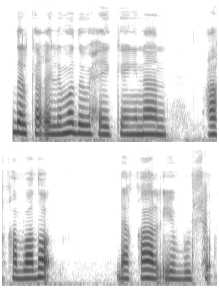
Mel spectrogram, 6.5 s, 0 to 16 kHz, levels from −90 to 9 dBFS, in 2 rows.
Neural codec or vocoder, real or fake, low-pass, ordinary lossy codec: none; real; 14.4 kHz; none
